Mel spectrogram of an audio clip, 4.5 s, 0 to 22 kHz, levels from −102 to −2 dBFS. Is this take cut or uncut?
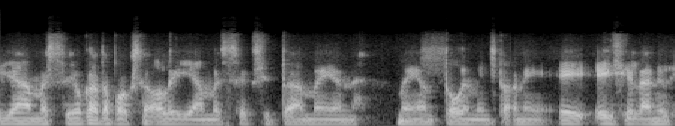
uncut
